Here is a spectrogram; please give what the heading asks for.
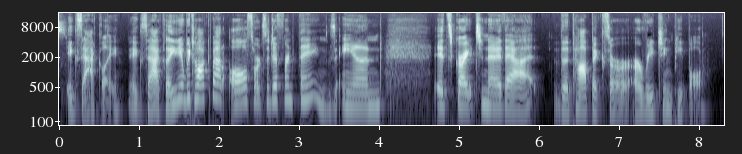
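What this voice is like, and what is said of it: Southern American accent. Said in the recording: “I hate your southern accent”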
